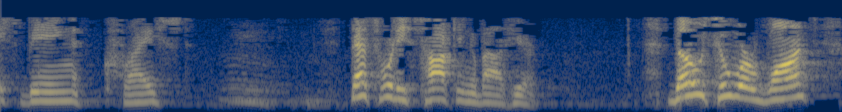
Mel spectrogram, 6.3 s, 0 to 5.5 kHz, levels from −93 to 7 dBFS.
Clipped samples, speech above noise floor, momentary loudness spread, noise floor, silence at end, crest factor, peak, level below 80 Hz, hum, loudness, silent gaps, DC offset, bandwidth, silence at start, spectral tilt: under 0.1%; 44 dB; 20 LU; -65 dBFS; 0.25 s; 22 dB; -2 dBFS; -86 dBFS; none; -21 LUFS; none; under 0.1%; 3.9 kHz; 0 s; -8.5 dB/octave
